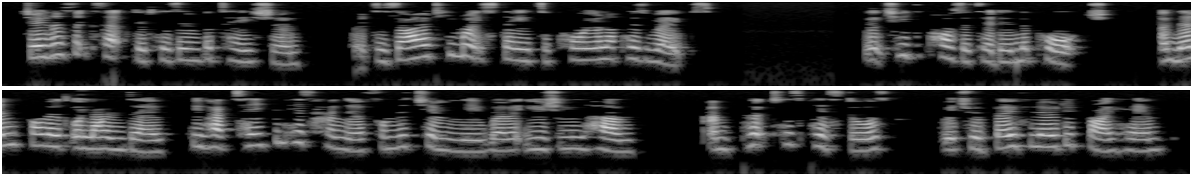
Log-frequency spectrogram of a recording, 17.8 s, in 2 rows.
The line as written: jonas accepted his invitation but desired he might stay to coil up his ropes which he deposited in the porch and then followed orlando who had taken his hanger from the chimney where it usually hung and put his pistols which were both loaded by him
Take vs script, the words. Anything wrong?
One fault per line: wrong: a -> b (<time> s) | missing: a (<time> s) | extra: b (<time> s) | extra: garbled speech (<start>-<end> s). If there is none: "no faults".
no faults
